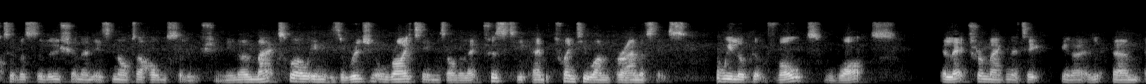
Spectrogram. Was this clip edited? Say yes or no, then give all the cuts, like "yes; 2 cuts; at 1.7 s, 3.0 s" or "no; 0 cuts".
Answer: yes; 2 cuts; at 5.4 s, 7.2 s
